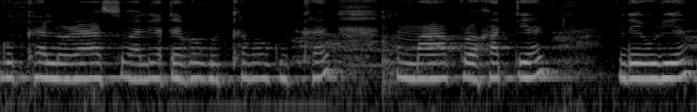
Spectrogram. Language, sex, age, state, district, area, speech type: Assamese, female, 30-45, Assam, Majuli, urban, spontaneous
